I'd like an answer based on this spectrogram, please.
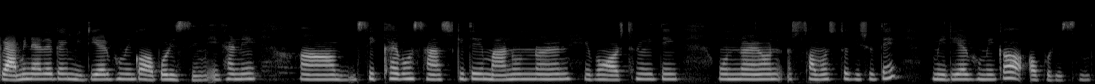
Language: Bangla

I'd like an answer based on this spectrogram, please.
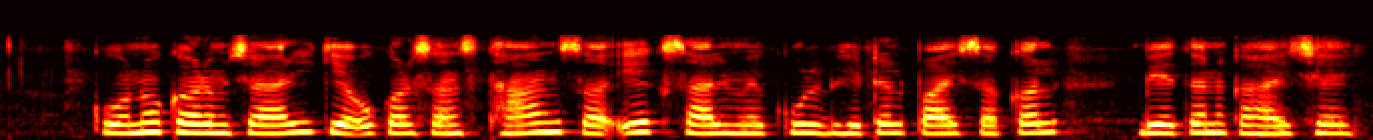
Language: Maithili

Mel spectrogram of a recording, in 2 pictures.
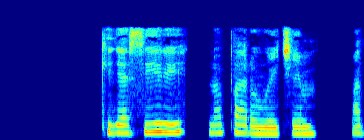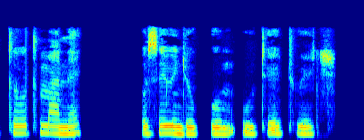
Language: Luo (Kenya and Tanzania)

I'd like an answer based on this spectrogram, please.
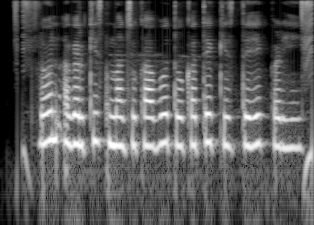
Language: Chhattisgarhi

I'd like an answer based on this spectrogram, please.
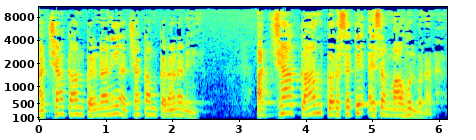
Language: Hindi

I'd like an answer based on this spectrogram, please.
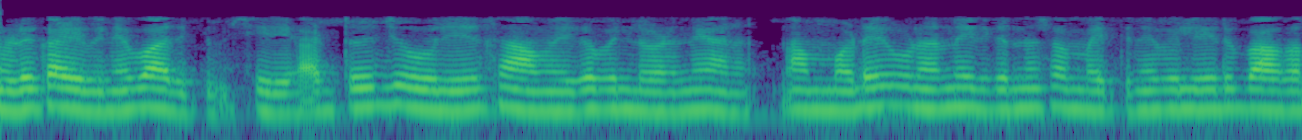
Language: Malayalam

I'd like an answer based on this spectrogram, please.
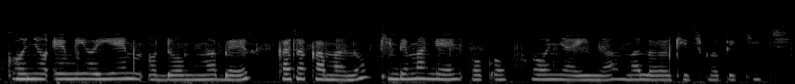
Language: Luo (Kenya and Tanzania)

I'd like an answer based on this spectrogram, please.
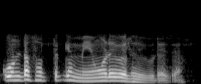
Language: Bangla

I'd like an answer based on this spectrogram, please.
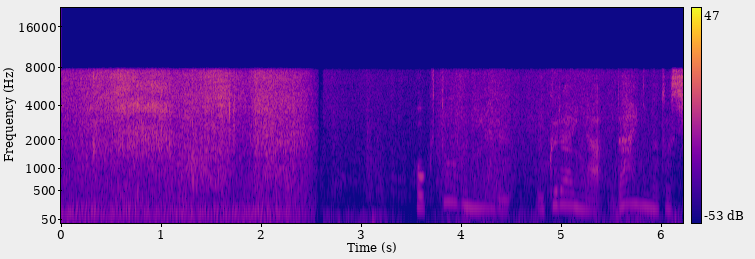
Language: Japanese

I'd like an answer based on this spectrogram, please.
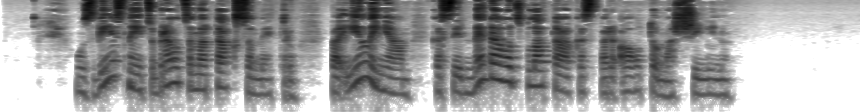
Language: Latvian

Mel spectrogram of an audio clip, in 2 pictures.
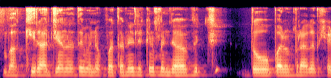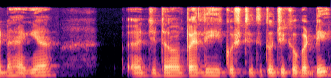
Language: Punjabi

